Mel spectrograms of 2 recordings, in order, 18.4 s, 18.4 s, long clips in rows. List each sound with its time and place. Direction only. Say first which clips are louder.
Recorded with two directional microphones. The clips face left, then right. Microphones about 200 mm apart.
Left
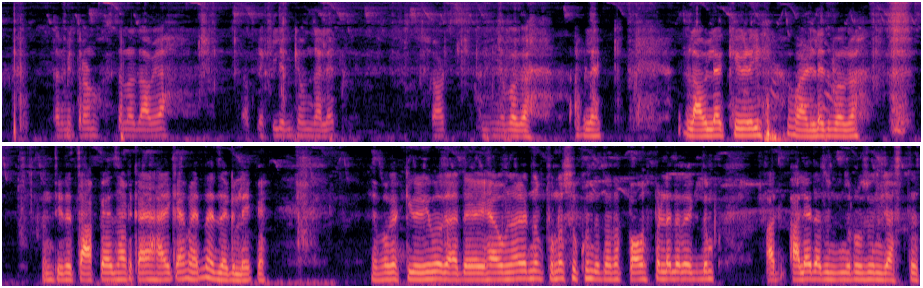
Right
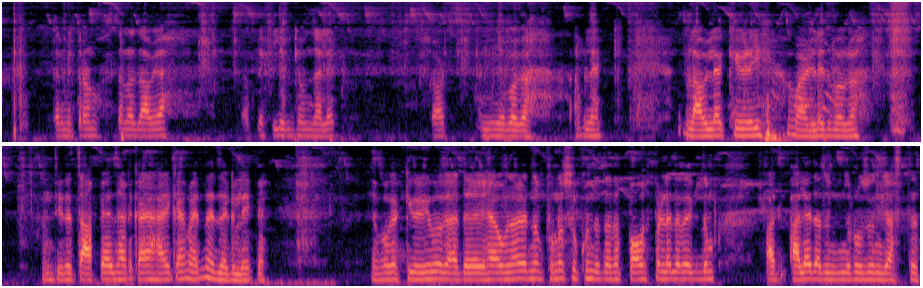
0.6 s speech: left 1 dB; centre (ahead or behind)
5.0 s speech: left 5 dB; 15° left (ahead or behind)
8.4 s a sound: left 5 dB; 40° left (ahead or behind)
9.6 s a man's voice: left 3 dB; 30° left (ahead or behind)
12.9 s a man's voice: left 6 dB; 25° left (ahead or behind)
13.7 s a man's voice: left 4 dB; 15° left (ahead or behind)
16.8 s a man's voice: left 2 dB; 5° left (ahead or behind)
